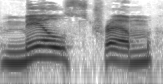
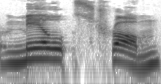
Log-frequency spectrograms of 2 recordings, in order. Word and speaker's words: maelstrom: Dictionary defines a Maelstrom coincidentally pronounced either Maelstrom or Maelstrom according to the same source as a dangerous area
